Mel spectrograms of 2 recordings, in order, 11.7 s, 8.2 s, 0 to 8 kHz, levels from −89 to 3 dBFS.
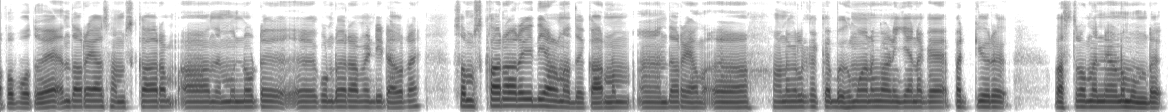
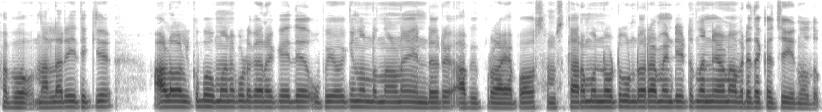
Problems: none marked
